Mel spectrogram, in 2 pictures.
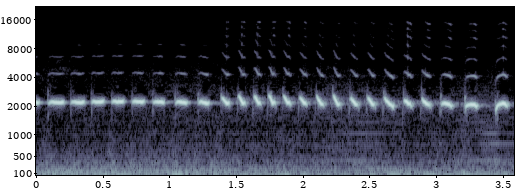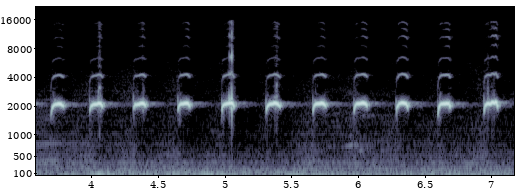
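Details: White-rumped shama in the 'kéo thuốc lào' song style: a steady whistled note repeated rapidly, speeding up, then slowing into spaced, slightly falling notes about three per second, with a faint low hum behind.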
